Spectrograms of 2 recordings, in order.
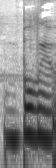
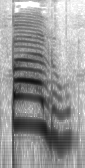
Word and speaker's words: Baloo: And it's not pronounced blue. It's pronounced Baloo.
